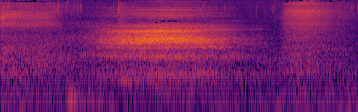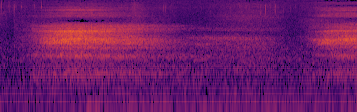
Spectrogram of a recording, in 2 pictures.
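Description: Slow, audible ujjayi breathing: long hissing inhales and exhales rising and falling in a steady rhythm, with a brief pause between breaths and no talking.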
